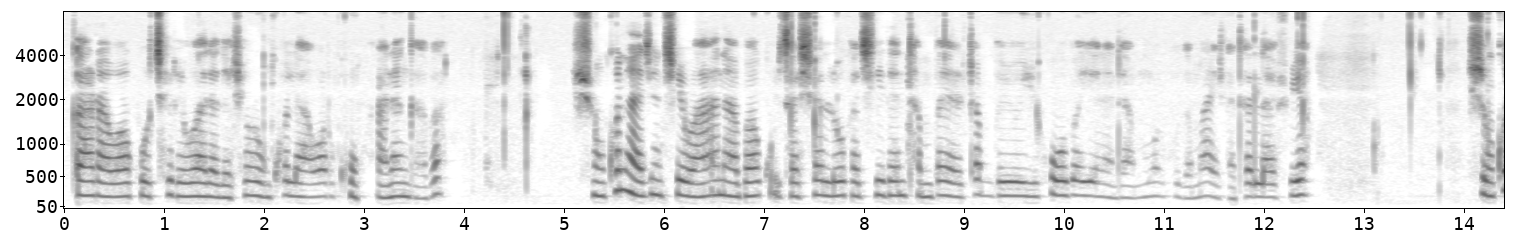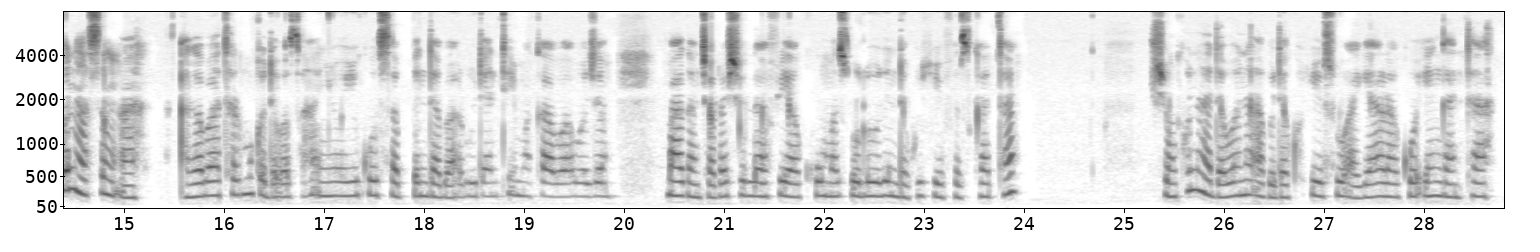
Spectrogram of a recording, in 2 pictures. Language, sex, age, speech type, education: Hausa, female, 46-60, spontaneous, secondary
